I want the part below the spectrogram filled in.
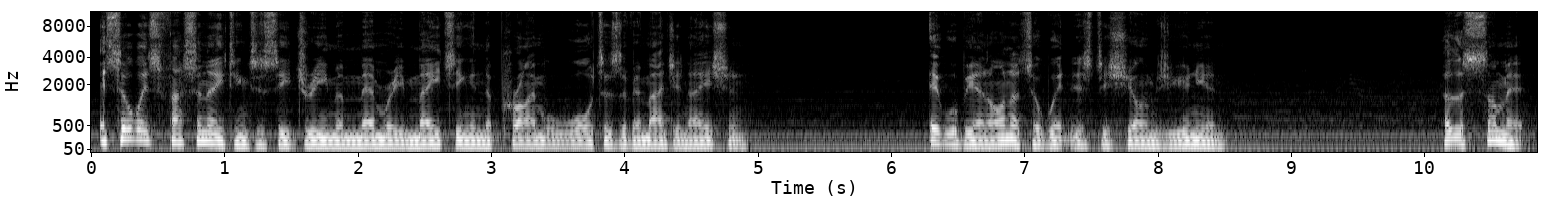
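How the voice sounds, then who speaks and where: A man reading scripted first-person literary narration in a measured, formal manner, as the narrator of a radio play. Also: mid-range voice, a little mellow. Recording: voice over prominent music. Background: music.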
